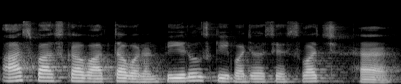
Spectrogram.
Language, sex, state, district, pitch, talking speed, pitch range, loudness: Hindi, male, Jharkhand, Ranchi, 140 Hz, 135 wpm, 130-155 Hz, -18 LUFS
